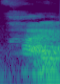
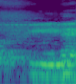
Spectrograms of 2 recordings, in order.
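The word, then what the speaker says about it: FIDE: फाइड कहते हैं, या उच्चारण की तरफ चेस को हम लोग फीडे कहते हैं।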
